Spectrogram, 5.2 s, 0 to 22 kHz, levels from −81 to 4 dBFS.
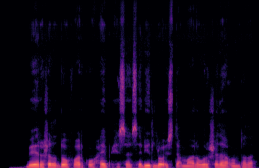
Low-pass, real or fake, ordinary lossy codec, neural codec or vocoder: none; fake; none; vocoder, 44.1 kHz, 128 mel bands every 512 samples, BigVGAN v2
